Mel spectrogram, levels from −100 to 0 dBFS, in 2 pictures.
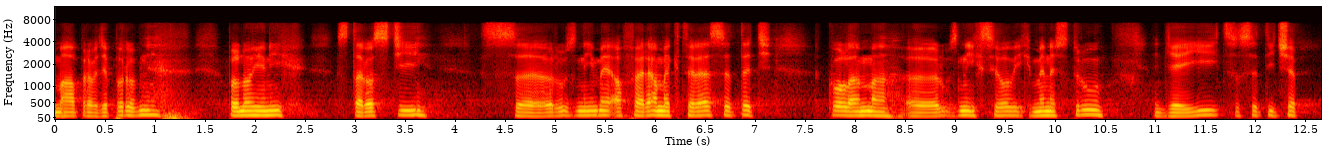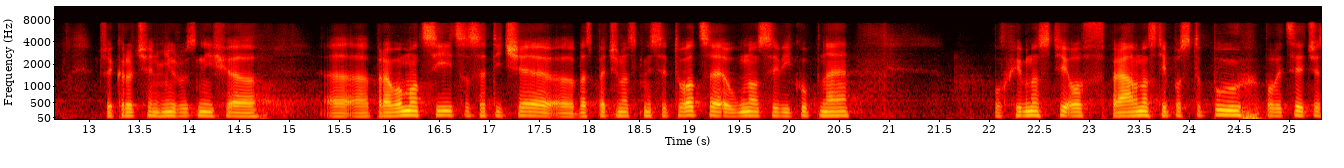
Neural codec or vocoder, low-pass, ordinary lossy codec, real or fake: codec, 16 kHz, 0.7 kbps, FocalCodec; 7.2 kHz; MP3, 64 kbps; fake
